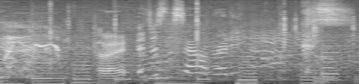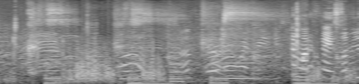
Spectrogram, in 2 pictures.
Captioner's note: Minecraft noises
